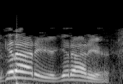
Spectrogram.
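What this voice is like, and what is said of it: Yelling loudly. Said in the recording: “I'm yelling at the dog”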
